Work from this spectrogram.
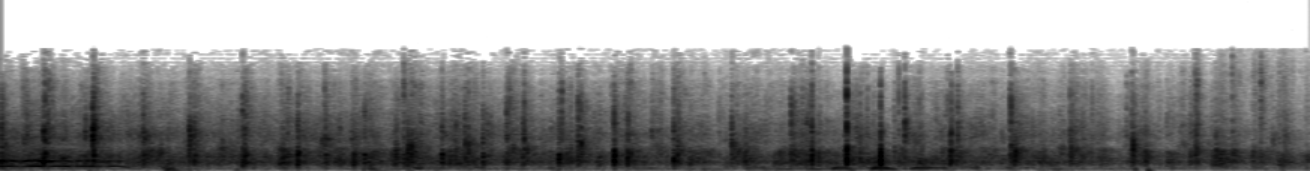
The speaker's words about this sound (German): Und ähm, lasst uns ihnen einfach einen tosenden Applaus geben. Aufstehen auf die Stühle, vorschießen, was gut ist.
